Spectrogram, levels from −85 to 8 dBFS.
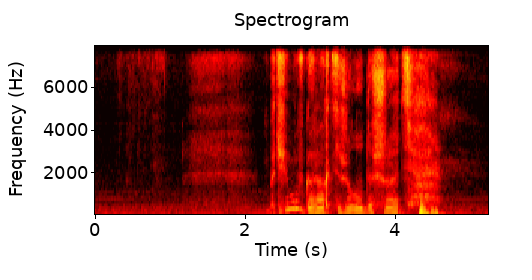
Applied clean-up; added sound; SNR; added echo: none; none; none; none.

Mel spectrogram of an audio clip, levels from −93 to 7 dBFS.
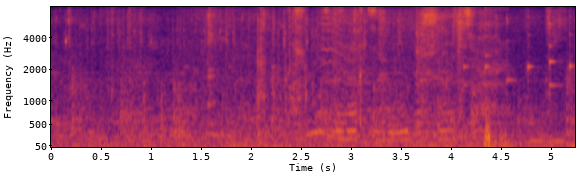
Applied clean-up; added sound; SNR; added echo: none; Knock; -2 dB; none.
